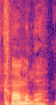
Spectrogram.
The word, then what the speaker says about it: Kamala: It's Kamala. – Yeah. – Yeah. Once I heard someone said, you know, the punctuation mark, comma.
